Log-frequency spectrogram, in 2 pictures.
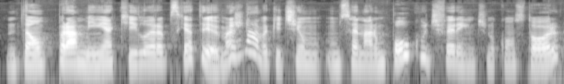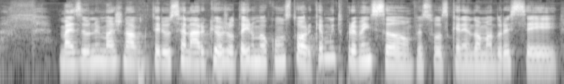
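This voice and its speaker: A woman, a psychiatrist telling her story in a relaxed, chatty way with many fillers. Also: mid-range voice, quick pace. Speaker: psychiatrist guest. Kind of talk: casual interview talk.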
